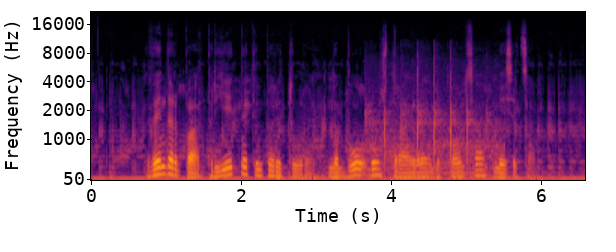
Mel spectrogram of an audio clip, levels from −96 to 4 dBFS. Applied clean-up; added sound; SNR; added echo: none; Musical instrument + Mechanisms; 11 dB; none.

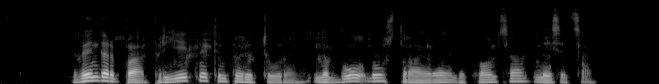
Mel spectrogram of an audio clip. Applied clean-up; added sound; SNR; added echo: neural mask model Resemble Enhance denoiser.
